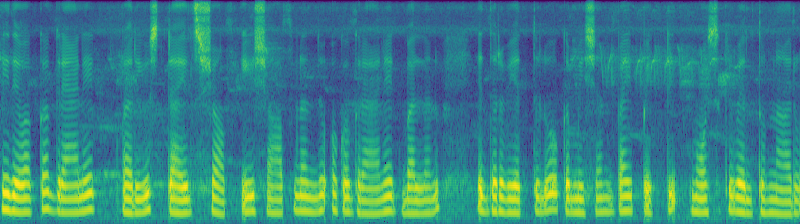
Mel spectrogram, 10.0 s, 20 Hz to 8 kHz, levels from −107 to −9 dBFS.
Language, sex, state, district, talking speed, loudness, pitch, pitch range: Telugu, male, Andhra Pradesh, Srikakulam, 125 wpm, -17 LUFS, 185 Hz, 175-195 Hz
